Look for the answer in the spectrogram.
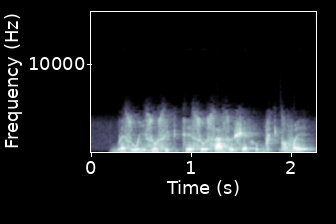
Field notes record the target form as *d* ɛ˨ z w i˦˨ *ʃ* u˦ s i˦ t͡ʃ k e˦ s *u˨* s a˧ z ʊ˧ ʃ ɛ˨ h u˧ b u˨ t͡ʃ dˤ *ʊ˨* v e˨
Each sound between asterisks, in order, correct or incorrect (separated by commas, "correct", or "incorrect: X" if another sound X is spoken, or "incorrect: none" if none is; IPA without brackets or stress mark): incorrect: b, incorrect: z, incorrect: u˦˨, correct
